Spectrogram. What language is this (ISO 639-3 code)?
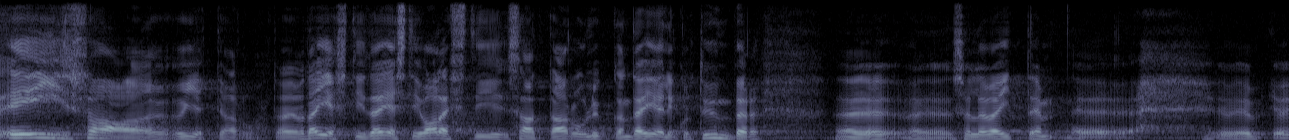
est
